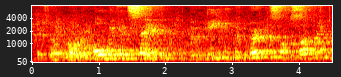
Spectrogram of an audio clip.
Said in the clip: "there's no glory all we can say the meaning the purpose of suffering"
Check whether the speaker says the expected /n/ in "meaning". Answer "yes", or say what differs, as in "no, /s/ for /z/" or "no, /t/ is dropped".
no, /n/ is dropped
